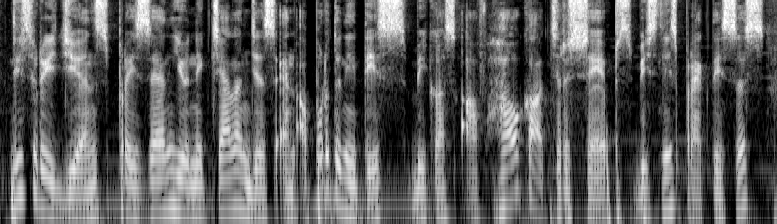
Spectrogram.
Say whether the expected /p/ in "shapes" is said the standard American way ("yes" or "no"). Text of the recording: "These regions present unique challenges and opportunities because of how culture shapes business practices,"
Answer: yes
